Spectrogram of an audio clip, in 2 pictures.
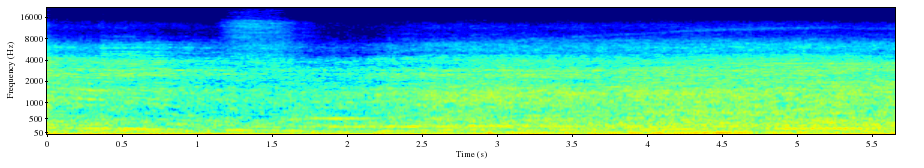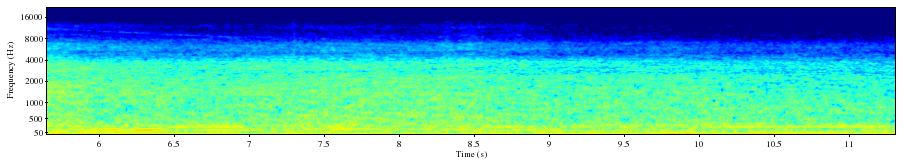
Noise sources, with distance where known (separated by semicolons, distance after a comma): large-sounding engine, near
